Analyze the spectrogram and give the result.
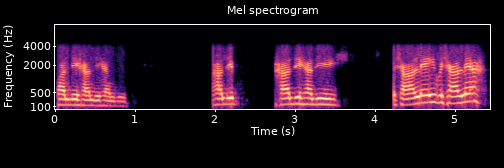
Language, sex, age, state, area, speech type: Punjabi, male, 18-30, Punjab, urban, conversation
